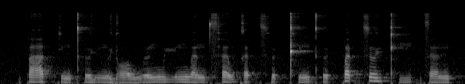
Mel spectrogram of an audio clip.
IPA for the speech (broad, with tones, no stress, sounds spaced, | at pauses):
p aː˨˥ t̚ k ɪ˨˩ ŋ t̪ʰ ɵ˨ ɥ ŋ ɵ˨˩ ɥ ɔː˨˩ w ɵ˨˧ n w yː˨˧ n w ɐ˨ n t͡sʰ ɐ˨˥ w k ɐ˨ t̚ t͡sʰ ɵ˨ t̚ kʰ ɪ˨˥ ŋ t̪ʰ ɵ˨˥ t̚ p ɐ˥ k̚ s ɵ˥ ɥ kʰ iː˨˥ k̚ s ɐ˧ ŋ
